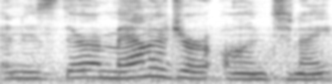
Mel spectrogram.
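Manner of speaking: ordinary delivery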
